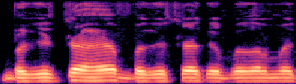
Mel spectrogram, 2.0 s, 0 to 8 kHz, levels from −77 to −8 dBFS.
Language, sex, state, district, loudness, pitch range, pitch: Hindi, male, Bihar, Purnia, -16 LUFS, 115-125 Hz, 120 Hz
